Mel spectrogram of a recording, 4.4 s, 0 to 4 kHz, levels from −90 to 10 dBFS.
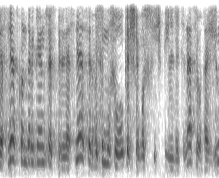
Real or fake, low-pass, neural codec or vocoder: fake; 3.6 kHz; codec, 44.1 kHz, 3.4 kbps, Pupu-Codec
